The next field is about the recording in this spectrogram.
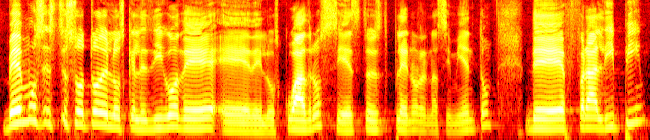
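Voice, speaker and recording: A man's voice: fairly high pitch, big pitch swings, moderate pace, smooth. A man with a Mexican accent giving an informal history lecture, rambling and often repeating or correcting his words.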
